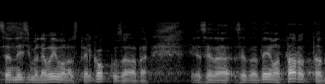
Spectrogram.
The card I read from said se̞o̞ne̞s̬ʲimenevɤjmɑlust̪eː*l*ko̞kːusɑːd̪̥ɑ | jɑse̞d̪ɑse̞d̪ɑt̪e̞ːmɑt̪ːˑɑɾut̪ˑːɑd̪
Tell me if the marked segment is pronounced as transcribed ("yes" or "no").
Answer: yes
